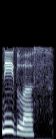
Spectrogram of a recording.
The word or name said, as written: needless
